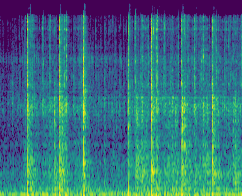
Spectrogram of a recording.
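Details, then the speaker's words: Huffy multi-speed bike with an over-tight low-gear limit screw on the rear derailleur: sharp metallic chain clicks about every half second as it tries to shift into first gear but can't; fixed by loosening the screw. "so you can hear the rattling there it's like it wants to change gear up in into the first gear but it's not allowing it"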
